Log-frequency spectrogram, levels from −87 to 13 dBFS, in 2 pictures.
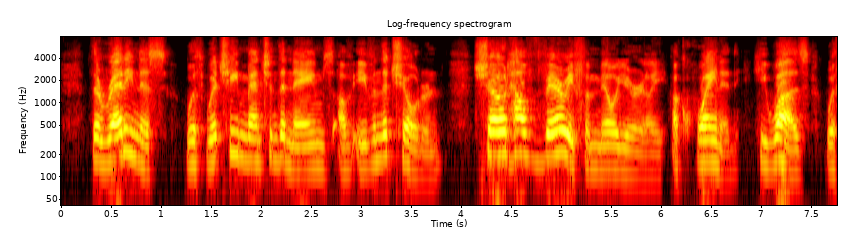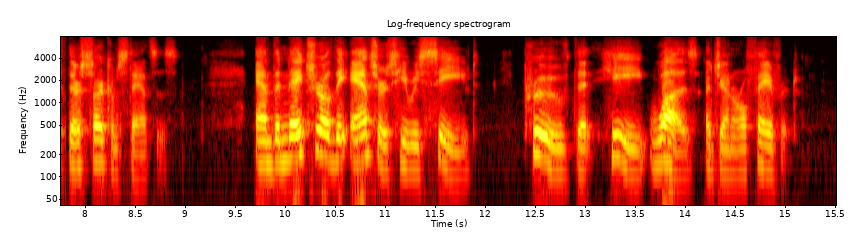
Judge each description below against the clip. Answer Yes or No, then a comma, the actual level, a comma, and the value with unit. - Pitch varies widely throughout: Yes, wide, 6.5 semitones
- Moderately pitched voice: Yes, medium, 160 Hz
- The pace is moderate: Yes, average, 145 wpm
